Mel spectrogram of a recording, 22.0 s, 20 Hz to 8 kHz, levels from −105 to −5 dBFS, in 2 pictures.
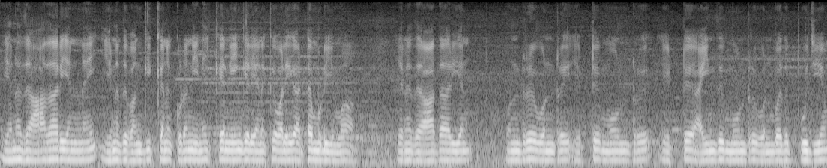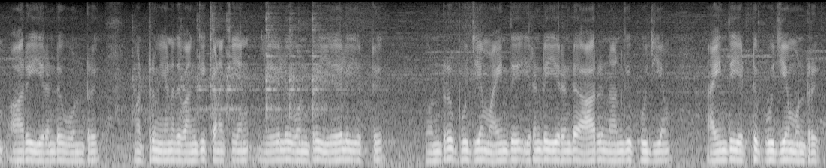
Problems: background sounds at intervals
